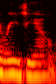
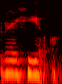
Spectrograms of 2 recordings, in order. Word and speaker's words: Regio: I always say rigio, but my Hispanic friends always remind me that it is pronounced reill. We don't pronounce the G in Spanish.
